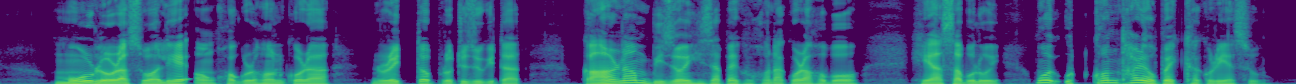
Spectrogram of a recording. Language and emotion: Assamese, surprised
